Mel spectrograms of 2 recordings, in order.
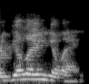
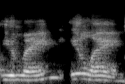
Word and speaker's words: ylang ylang: it Lang langang or Y Lang y Lang it's actually the Y is a strong e so now you know how to pronounce this cool oil elang elang so what do we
